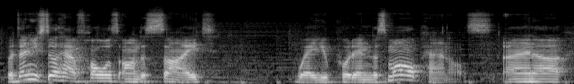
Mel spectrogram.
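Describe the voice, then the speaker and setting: A man's voice: mid-range voice, big pitch swings, a little slow. A man reviewing a toy figure in a casual, rambling way, hot and out of breath, with faint music behind him. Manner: rambling, casual, self-correcting.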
